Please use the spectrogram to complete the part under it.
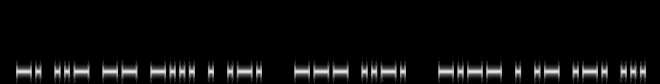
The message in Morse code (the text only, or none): NUMBER OF YEARS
